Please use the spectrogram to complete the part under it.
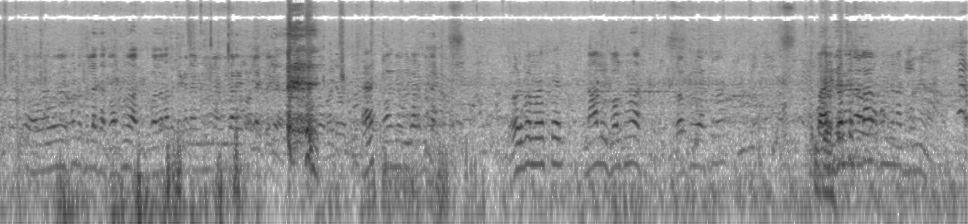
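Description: Several men and women talk and call out nearby.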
